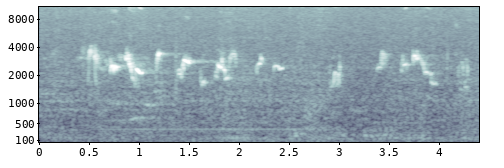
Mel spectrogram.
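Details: Red-whiskered bulbul song at a fighting trap, provoking rival males to fight: a quick run of bright, chirpy whistled notes, rising and falling, with brief pauses, over a faint low background hum.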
